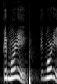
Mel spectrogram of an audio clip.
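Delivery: high-pitched perky trainer greeting. Retold or imitated. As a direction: chirp it to the whole gym class. Trainer greeting a gym class.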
